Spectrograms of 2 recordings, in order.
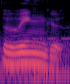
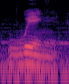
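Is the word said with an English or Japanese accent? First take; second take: Japanese; English. First: Said with a Japanese accent and extra vowels. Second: Said with a natural English strong W sound. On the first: The speaker calls it wrong. "So that's the Japanese" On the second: The speaker calls it right. "if I want to say w, wing, my mouth almost completely closes"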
